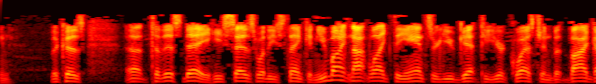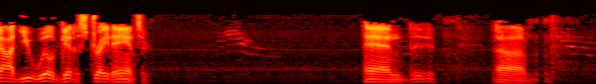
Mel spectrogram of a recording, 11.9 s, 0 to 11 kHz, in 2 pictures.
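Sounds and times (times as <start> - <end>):
speech: 0.0 - 7.6, 9.6 - 11.6
cat meowing: 8.1 - 8.8, 11.5 - 11.9.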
